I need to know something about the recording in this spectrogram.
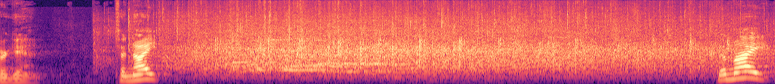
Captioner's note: applause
